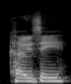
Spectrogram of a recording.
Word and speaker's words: KOSI: Cozy. Yes. We were trying to work out what to come up with and then Ko Ko nil. Yeah. Si Si. Cozy. Get cozy.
